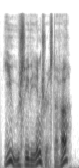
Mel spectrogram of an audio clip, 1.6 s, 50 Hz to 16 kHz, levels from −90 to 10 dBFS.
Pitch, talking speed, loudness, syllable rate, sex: 145 Hz, 225 wpm, -16 LUFS, 6.2 syllables/s, male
